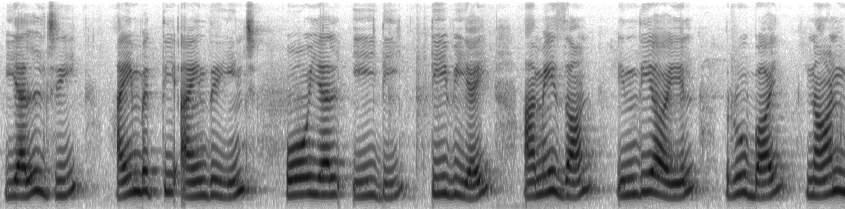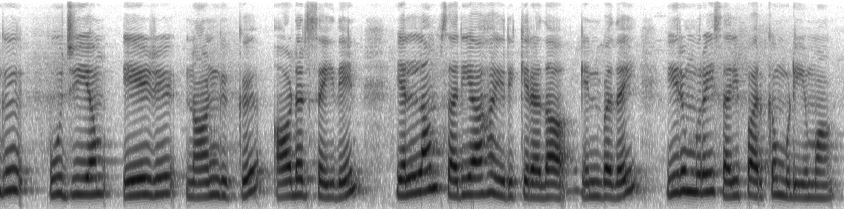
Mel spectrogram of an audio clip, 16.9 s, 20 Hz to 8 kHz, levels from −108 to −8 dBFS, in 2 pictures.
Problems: none marked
